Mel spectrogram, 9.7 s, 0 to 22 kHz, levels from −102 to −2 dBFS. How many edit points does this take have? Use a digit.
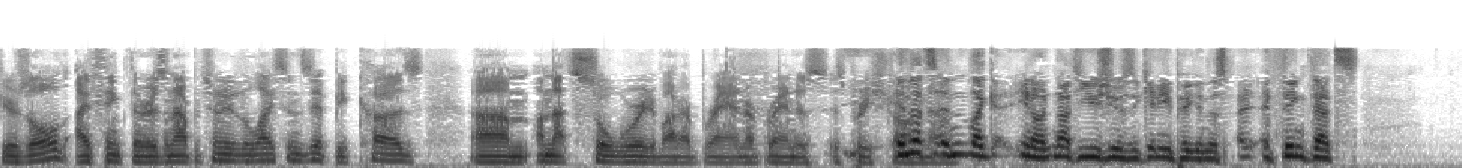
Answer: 2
